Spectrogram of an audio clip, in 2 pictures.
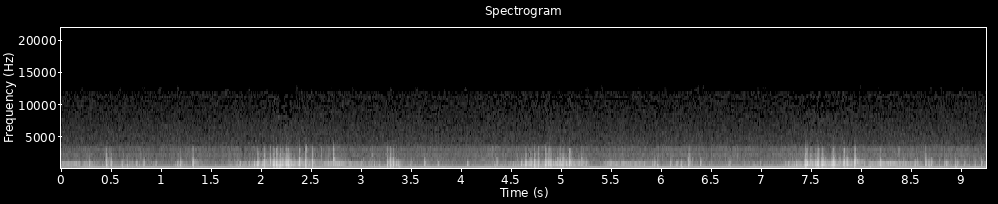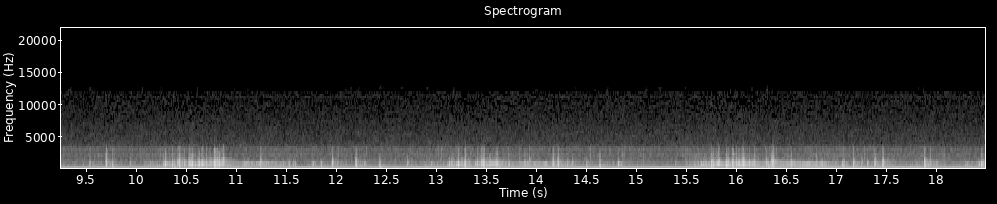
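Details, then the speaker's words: Harsh tubular blowing breath sounds, about 21 breaths a minute, with bubbling crackles of sonorous timbre from a bronchus within lung consolidation on each breath over a low hum: consonant rales with tubular breathing, as in pneumonia. "adquiere un timbre sonoro y se llama estertor consonante su presencia es importante para el diagnóstico de neumonía"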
